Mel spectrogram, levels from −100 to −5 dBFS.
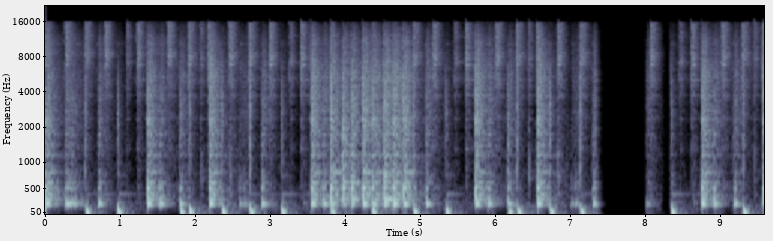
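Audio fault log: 6.95 to 7.02 s, short stall from a late packet: the last sound is held a little too long, with a faint buzzy smear, and then the audio carries on from exactly where it paused. A packet missed its playout time, so the jitter buffer ran dry and the receiver stretched what it already had for about 42 ms until the packet turned up. Nothing is lost, but everything after it plays 42 ms later.
7.34 to 8.02 s and 8.20 to 8.34 s, call audio freeze: each starts with a brief buzzy continuation of the last sound that fades away, then silence, about 560 ms the first time and about 60 ms the second, before the audio resumes from where it stopped. The gaps add 666 ms and 114 ms of delay, with nothing missing. The likely cause is packets held up in transit, leaving the jitter buffer empty while the receiver filled the wait.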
